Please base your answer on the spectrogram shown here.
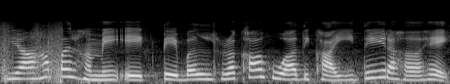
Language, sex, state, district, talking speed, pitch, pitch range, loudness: Hindi, male, Punjab, Fazilka, 145 wpm, 235 Hz, 210-270 Hz, -13 LUFS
